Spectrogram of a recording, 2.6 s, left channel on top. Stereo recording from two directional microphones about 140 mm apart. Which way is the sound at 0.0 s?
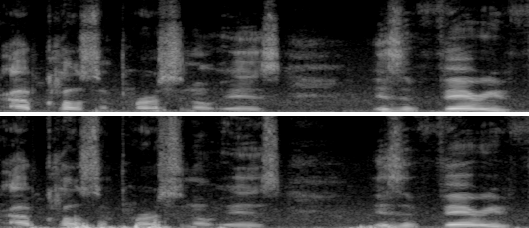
10° right (ahead or behind).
